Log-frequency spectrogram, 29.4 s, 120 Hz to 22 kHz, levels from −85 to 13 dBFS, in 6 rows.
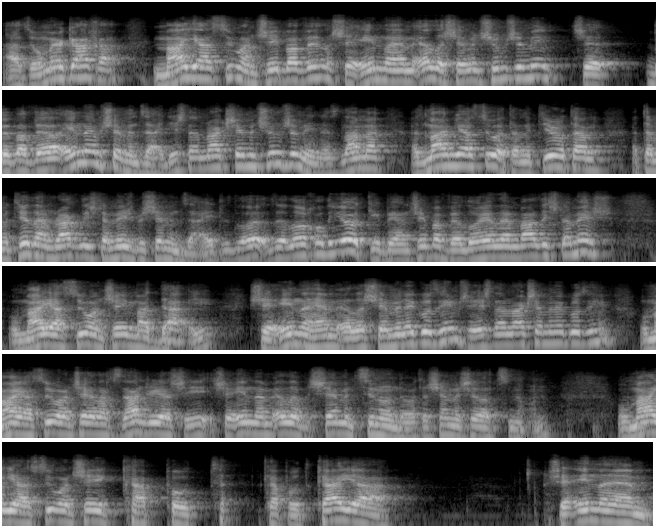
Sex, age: male, 20-39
